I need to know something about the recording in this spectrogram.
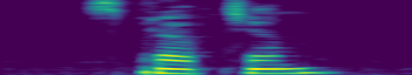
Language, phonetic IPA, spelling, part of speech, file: Polish, [ˈspravʲd͡ʑãn], sprawdzian, noun, LL-Q809 (pol)-sprawdzian.wav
